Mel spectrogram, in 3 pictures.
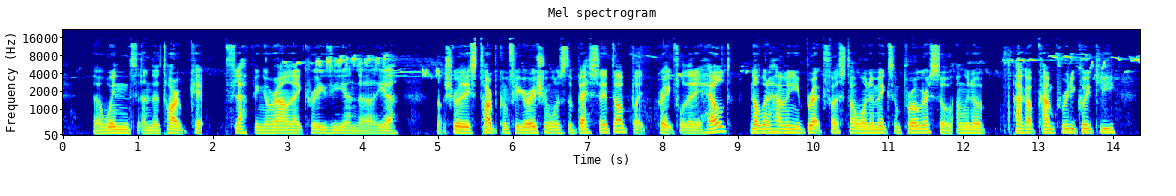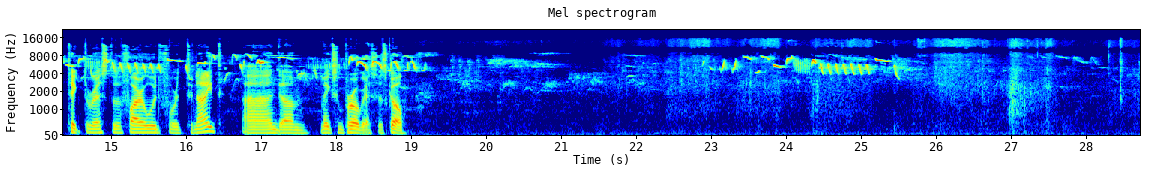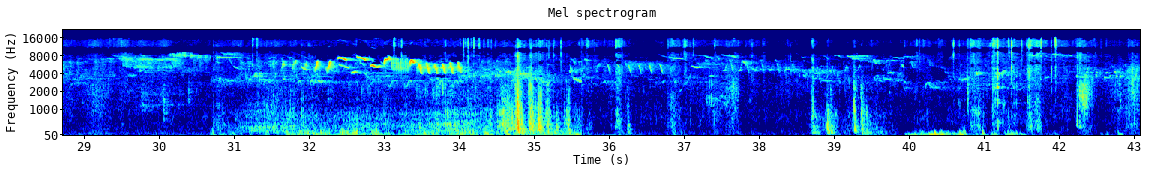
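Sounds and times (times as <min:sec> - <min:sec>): small birds twittering: 0:00.0 - 0:43.0
camping gear clattering: 0:30.2 - 0:36.4, 0:40.8 - 0:42.0.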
